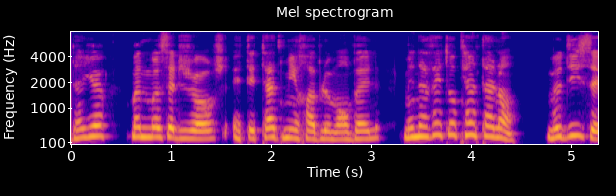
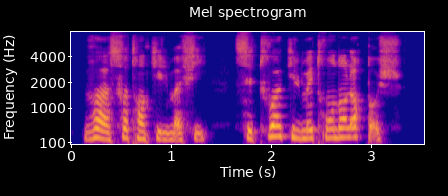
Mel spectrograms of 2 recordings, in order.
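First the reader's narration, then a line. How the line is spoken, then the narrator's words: Muffled sinister murmur. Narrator (French): le méchant homme murmura sourdement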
